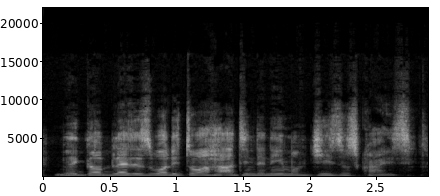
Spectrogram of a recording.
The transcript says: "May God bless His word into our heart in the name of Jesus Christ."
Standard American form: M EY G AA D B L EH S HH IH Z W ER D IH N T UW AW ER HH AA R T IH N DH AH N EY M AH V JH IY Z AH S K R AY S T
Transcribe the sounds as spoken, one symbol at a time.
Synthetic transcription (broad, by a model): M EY G AA D B L EH S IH S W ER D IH T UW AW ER HH AA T IH N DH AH N EY M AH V JH IY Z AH S K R AY S T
